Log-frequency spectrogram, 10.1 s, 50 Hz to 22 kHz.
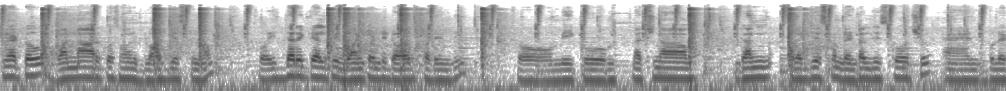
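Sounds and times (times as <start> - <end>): person talking: 0.0 - 10.0
handgun shots: 3.2 - 5.1.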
